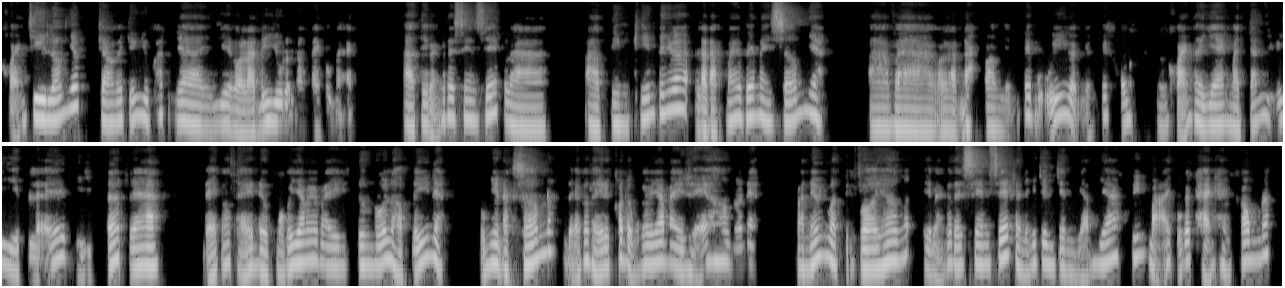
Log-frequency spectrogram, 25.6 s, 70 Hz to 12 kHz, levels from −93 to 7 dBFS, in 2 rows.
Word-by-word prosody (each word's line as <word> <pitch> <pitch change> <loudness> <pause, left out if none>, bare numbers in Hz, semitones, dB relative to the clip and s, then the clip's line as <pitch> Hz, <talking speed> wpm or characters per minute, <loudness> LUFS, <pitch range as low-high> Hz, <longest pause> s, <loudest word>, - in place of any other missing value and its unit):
khoản - - -2
chi 170 0 +7
lớn 170 +3 +3
nhất 260 +2 +2
cho 150 -3 +2
cái 160 - +1
chuyến 165 +2 -1
du 170 - +1
khách, 190 +1 -5
yeah, 145 -3 +3 0.2
như, 140 -1 +1
gọi 115 -2 +3
là, 110 0 +4
đi 140 +5 +1
du 150 - +3
lịch 145 - -4
lần 130 -1 -10
này 115 - -6
của - - -11
bạn. - - -8 0.5
À, 130 - +2
thì 145 - 0
bạn - - -2
có - - -2
thể 175 - +3
xem 165 -1 +1
xét 200 +3 +2
là, 130 -3 0 0.4
à, 130 -1 +1
tìm 140 -1 -1 0.2
kiếm 175 +3 +1
thứ 205 - +2
nhất 230 - +1
á 230 - +1
là 120 -2 +3
đặt 120 0 +2
máy 160 +2 +1
vé 180 +1 +4
bay 170 -3 +1
sớm 150 +4 +2
nha, 190 -7 +1 0.4
à, 125 -1 -2
và, 120 -1 +1
gọi 120 0 -1
là, 115 -1 +1
đặt - - +1
vào 130 -1 -1
những - - -12
cái 185 - 0
buổi 180 0 0
và - - +2
những 95 - -12
cái 185 - -5
khung, 145 +2 -1 0.3
những 130 0 -8
khoảng 155 - +1
thời 145 -4 +2
gian 140 0 +1
mà 130 - +1
tránh 140 +3 -1
những 180 - -8
cái 160 - -3
dịp 130 - -2
lễ, 105 - -1 0.2
những 110 - -9
dịp 125 - -10
Tết 175 +6 +5
ra 150 +1 +5 0.5
để 120 - +2
có 160 +2 -1
thể 140 - +1
được 130 - +4
một 125 - -1
cái 160 +3 +4
vé 170 - +6
máy 180 0 +1
bay 150 -3 -1
tương 155 -1 +1
đối 170 +4 +4
là 180 - +2
hợp - - -1
lý 170 +10 +2
nè, 185 -8 +1 0.3
cũng 135 - -2
như 165 - +5
đặt 130 -3 0
sớm 160 - +3
đó, 255 - 0
để - - -4
có 180 - +3
thể 135 +2 +3
có 190 - +2
được - - +2
một - - -9
cái 160 - +3
giá 175 - +6
bay 160 -5 +1
rẻ - - 0
hơn 175 0 0
nữa 145 - -4
nè. 160 - -3 0.4
Và 140 - 0
nếu 175 +6 +3
như 215 - -2
mà 175 - +4
tuyệt 150 +2 -10
vời 140 0 +6
hơn 180 +2 +3
á - - -3
thì 130 - -2
bạn - - -4
có 165 - -1
thể 150 - +3
xem 160 0 +2
xét 200 +3 +5
là 150 - +2
những 125 - -5
cái 165 - -1
chương 160 -2 0
trình 130 -4 -4
giảm - - -2
giá, 180 +5 +2
khuyến 205 +2 -2
mãi - - +1
của - - -5
các 180 +1 +1
hãng - - +2
hàng 145 -6 -5
không 180 +2 +3
đó, 225 - +2
155 Hz, 305 wpm, -24 LUFS, 130-175 Hz, 0.5 s, chi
